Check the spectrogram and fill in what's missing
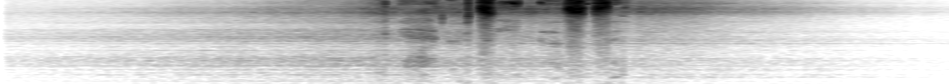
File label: reversed; slender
